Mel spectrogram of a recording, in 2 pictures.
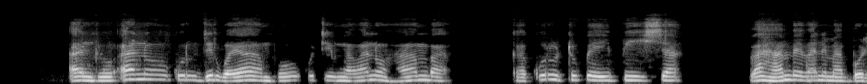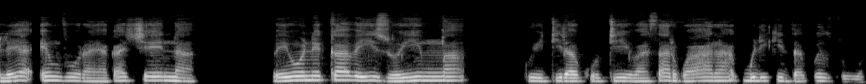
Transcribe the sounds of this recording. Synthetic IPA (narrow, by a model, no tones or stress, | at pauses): antʰuʔano̞kuɾud͡zirwajambo̞kutimwaʋano̞ɦamba | kakuɾutukwe̞ipiːʃa | ʋaɦambe̞ʋane̞mabʱo̞ɮe̞jaʔe̞ɱvuɾajakat͡ʃe̞na | ʋeio̞ne̞kaʋe̞izo̞ima | kuitiɾakutiʋasarwaɾakuɓuɗikid͡zakwe̞zuːʋa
